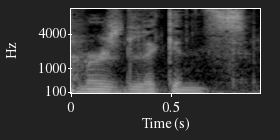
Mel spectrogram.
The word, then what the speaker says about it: Merzlikins: Merzlikins.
